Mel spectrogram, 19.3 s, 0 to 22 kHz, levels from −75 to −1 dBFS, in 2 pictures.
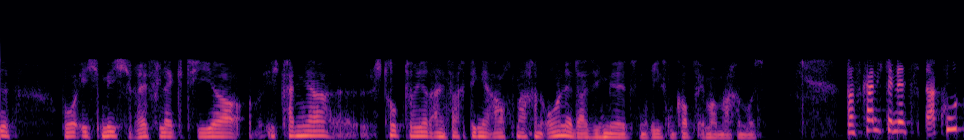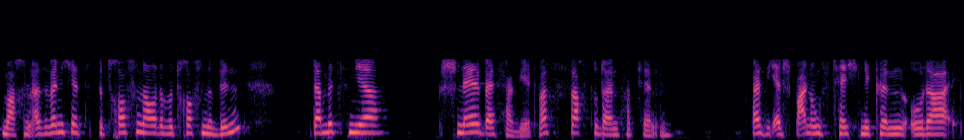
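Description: From start to finish the speech carries the sound of the AMR narrowband mobile codec, with plainly audible damage. Everything above 4 kHz is gone, so a spectrogram shows a hard ceiling there, and the voice is rebuilt from a vocal-tract model fed by sparse pulses in each 5 ms. The result is thin, buzzy and synthetic. That degree of artefacting fits a low bitrate of about 7.4 kbps.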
